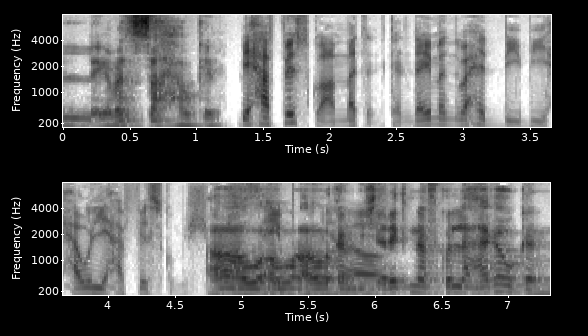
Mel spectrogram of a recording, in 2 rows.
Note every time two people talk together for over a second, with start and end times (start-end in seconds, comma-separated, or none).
4.7-6.1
